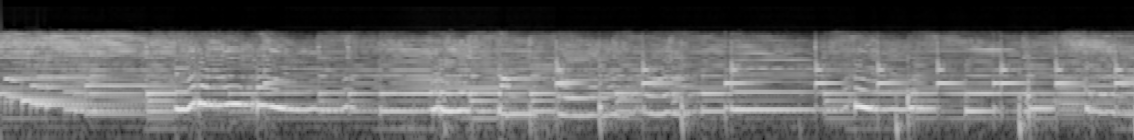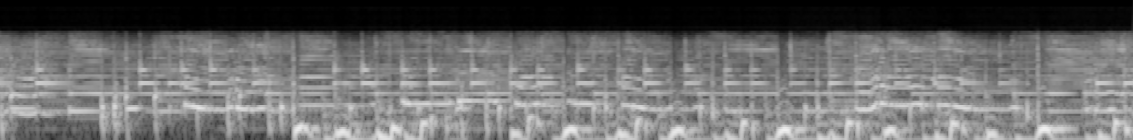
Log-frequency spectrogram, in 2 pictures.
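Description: Sitar playing a Masitkhani gat with todas and rhythmic tihais: plucked notes with gliding bends over the ringing of its sympathetic strings. A low drum rhythm, typical of tabla, comes in about two-thirds of the way through.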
